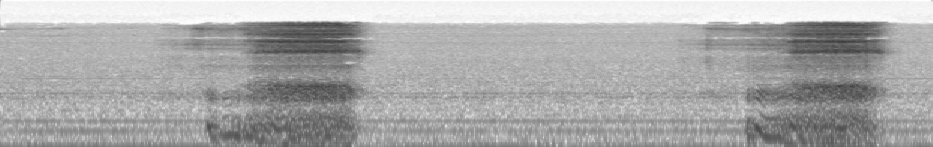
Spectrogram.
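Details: Snoring during sleep, recorded with the SnoreLab app: two long, rough, rattling snores about five seconds apart over a low steady hum.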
